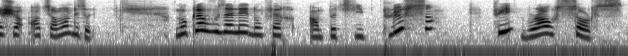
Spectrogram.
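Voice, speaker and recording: High, bright-voiced woman walking through a tutorial. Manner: chatty, loose, step-by-step with many fillers and "hop". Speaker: tutorial YouTuber. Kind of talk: casual screen-recorded software tutorial.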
